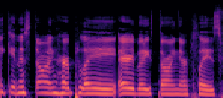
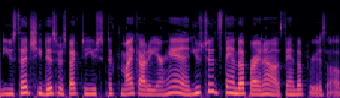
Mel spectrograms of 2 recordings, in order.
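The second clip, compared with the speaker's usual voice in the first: normal talking voice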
